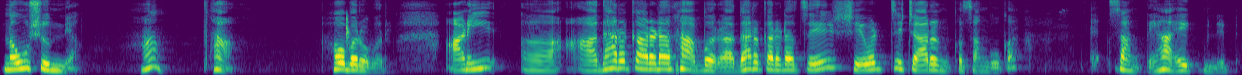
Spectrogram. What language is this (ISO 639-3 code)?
mar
